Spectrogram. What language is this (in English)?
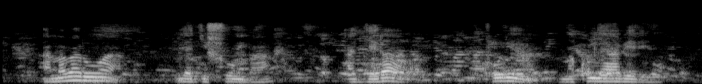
Kinyarwanda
